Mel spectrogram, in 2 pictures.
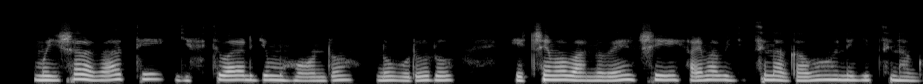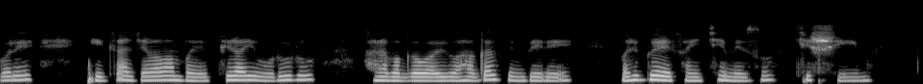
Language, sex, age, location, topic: Kinyarwanda, female, 25-35, Nyagatare, finance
